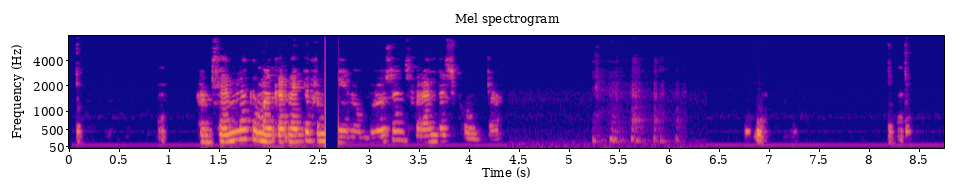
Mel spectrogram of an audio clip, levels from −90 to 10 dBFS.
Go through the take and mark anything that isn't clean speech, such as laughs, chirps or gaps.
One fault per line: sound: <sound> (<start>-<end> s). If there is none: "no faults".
sound: dropout (2.6-2.7 s)
sound: laugh (5.2-6.2 s)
